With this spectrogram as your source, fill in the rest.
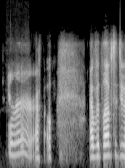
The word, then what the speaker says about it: Guerrero: Guerrero.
